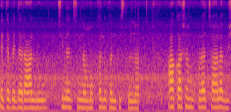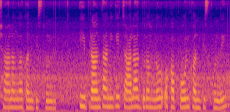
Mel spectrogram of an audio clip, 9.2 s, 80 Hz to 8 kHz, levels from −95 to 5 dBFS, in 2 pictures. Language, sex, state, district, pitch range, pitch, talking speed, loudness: Telugu, female, Telangana, Karimnagar, 200-225 Hz, 215 Hz, 135 wpm, -21 LUFS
